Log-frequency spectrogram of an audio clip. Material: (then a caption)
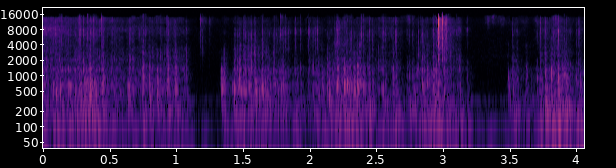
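Silicone. Long acrylic nails tap and scratch the bubbles of a large, round, rainbow silicone pop it fidget toy resting on a table. The result is a dense, rapid patter of soft, dull clicks and scrapes with a low, muffled body, broken by two brief pauses.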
